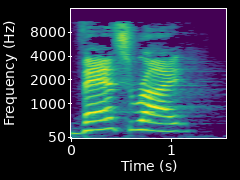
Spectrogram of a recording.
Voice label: that's right male

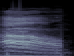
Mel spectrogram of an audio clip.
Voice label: "oh", cartoon; ooh ahh

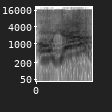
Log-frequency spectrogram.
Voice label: "oh yeah" ANGRY

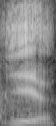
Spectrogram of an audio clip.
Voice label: "yeah", voice

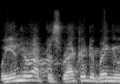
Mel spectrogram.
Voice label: "we interrupt this record to bring you", male; Voice

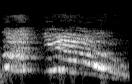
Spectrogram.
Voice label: "fuck you" female; expletives

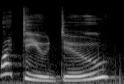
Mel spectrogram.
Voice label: what do you do, female; questions

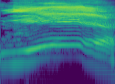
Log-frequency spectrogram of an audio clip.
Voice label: "yeah" medium, voice

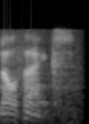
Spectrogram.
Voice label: no thanks, announcer; Voice; expletives

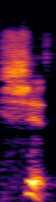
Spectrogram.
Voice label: "shit", Voice expletives

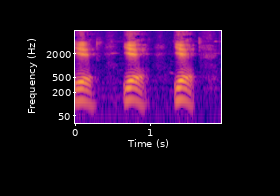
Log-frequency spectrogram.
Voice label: "yeah yeah yeah", voice

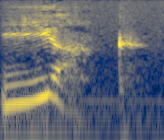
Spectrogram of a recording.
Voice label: "yuck", girl; Voice

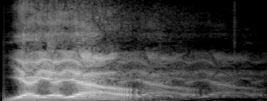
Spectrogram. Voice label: "yo yo yo", Voice; ooh ahh

